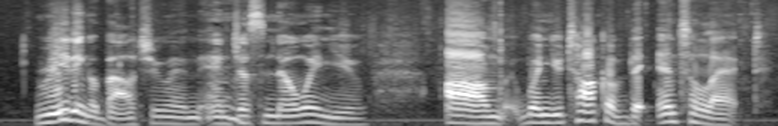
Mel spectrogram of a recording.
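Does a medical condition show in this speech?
No.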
